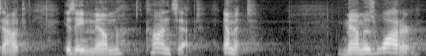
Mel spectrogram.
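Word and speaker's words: אמת: a womb the word aleph mem Tov is pronounced in English Emmett which is the word truth so the word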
